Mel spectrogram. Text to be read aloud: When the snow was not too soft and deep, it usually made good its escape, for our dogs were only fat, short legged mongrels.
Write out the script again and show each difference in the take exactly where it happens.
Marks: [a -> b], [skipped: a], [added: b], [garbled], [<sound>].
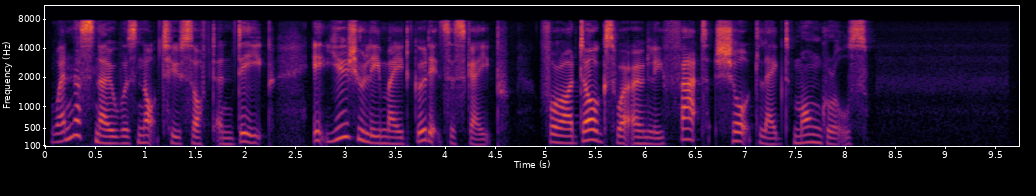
When the snow was not too soft and deep, it usually made good its escape, for our dogs were only fat, short legged mongrels.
